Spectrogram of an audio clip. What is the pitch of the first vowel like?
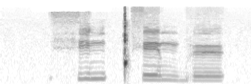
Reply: high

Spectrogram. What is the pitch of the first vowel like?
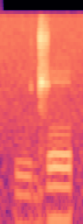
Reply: low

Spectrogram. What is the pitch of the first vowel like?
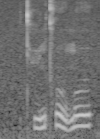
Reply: rising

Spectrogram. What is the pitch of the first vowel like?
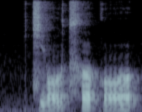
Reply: low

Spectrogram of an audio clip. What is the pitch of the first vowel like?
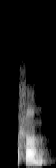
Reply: falling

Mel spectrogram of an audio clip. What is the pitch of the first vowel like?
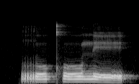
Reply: low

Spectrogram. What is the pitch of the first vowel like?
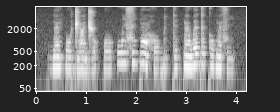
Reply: low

